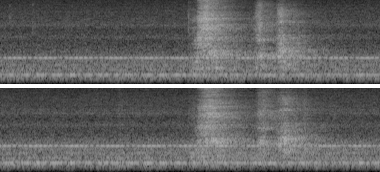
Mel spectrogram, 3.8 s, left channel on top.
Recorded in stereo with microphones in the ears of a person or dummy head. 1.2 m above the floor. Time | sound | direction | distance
1.9 | writing | 45° left (ahead or behind) | 1.3 m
